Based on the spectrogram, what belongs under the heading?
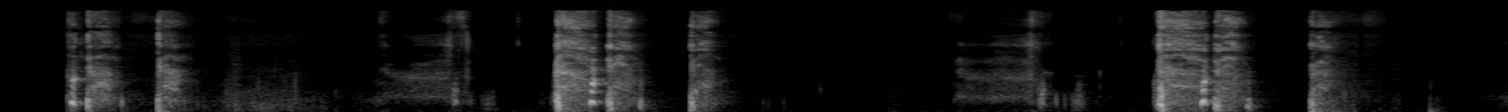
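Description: Three bouts of short harsh coughs, about nine coughs in all, with quiet breaths between bouts.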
